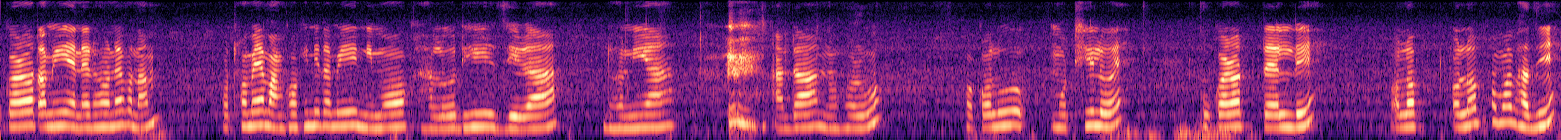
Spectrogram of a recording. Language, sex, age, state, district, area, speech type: Assamese, female, 45-60, Assam, Lakhimpur, rural, spontaneous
